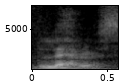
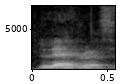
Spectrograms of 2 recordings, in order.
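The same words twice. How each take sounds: First: Leithris with an extra unwritten vowel, leh-her-is; inserted vowel. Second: Said in the usual way. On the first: Shown as a demonstration. Guest demonstrates Munster leithris, with an inserted vowel. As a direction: slip a helper vowel into leithris. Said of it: "there's a vowel in there that's not actually written". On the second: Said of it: "In Munster, leithris is pronounced leithris".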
